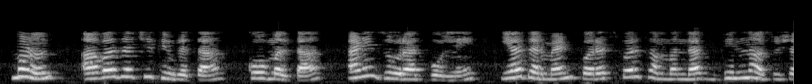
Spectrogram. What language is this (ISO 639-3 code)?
mar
